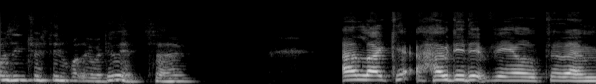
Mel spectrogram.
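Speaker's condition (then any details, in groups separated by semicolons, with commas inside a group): Cerebral palsy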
